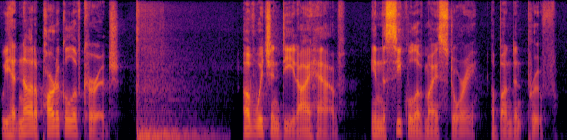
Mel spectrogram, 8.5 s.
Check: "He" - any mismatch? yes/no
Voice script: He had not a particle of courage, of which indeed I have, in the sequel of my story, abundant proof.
yes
